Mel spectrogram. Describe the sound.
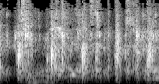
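Steady, rhythmic hand clapping, about three claps a second, sharp and fairly loud, with voices mixed in underneath.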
